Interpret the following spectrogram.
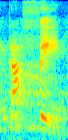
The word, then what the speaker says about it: café: Então, nós temos exemplo aí, café. A última sílaba mais forte, ela é acentuada, né?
